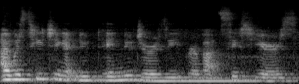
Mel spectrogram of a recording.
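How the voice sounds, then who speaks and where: A woman speaks at a moderate pace with an American accent and ordinary pitch variation. There's noticeable background noise and audible room echo. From Union City, California. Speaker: sociology professor. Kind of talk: conference talk. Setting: stage with audience. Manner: animated.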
